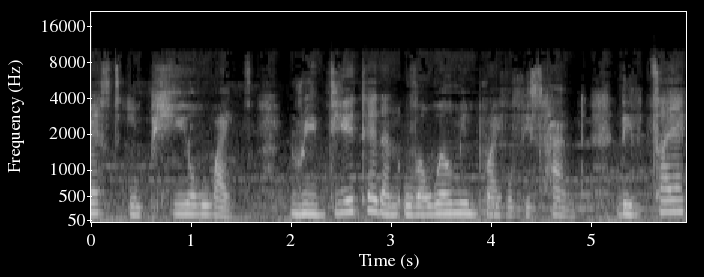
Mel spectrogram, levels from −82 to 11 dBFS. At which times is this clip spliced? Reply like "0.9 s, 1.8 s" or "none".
4.2 s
